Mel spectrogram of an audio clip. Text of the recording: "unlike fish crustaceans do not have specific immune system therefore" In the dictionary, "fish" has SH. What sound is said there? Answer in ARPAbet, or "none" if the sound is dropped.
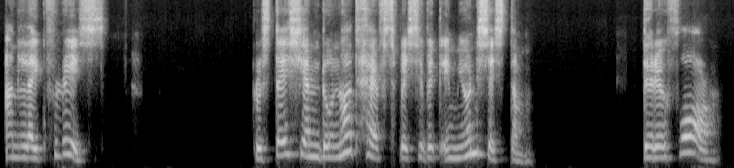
S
